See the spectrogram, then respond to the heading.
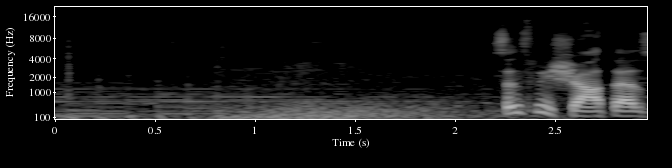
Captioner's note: whooshing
